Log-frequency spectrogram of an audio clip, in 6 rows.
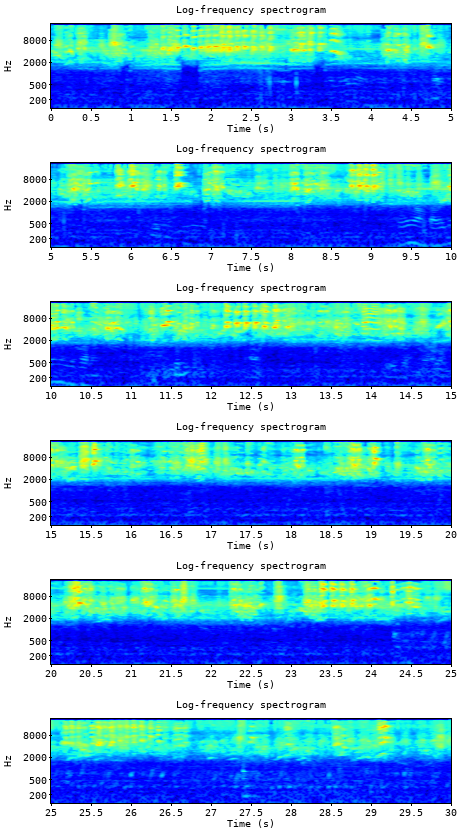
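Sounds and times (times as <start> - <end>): small birds chirping: 0.0 - 30.0.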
